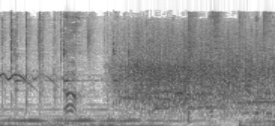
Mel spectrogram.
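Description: A crowd bursts into loud, sustained applause that swells after a brief musical, tonal opening and keeps going as a dense wash of clapping until the end.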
